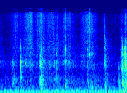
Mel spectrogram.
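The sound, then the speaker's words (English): Paper crinkling as the folded paper J-card insert of a CD case is opened out, a few soft rustles and sharper crackles scattered over steady low background noise, faint, with no voices. “I'm unfolding the J card for the CD right now, and it's not cooperating.”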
